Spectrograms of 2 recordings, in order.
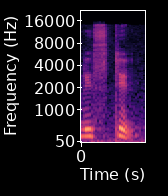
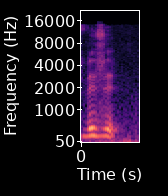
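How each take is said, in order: First: The T sound is pronounced in the middle. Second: The T sound is left silent. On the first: The speaker calls it wrong. "We never say whistle" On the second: The speaker calls it right. "It's whistle"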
